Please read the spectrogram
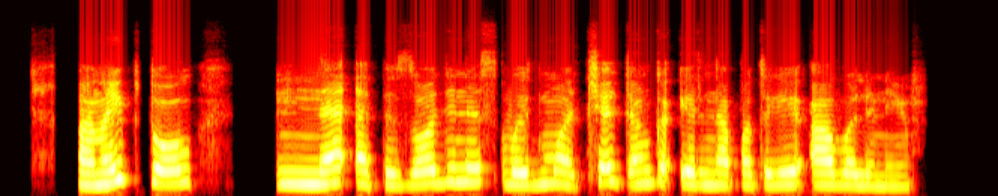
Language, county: Lithuanian, Panevėžys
